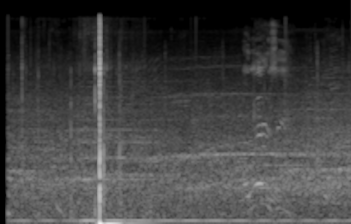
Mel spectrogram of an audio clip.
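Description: A cricket bat striking the ball once with a sharp crack about a second in, a straight drive, over a steady hum of stadium crowd noise.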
